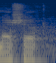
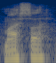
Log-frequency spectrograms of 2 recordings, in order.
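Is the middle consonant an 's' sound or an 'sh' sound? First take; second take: sh; s. First: The middle consonant is an 'sh' sound. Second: The middle consonant is an 's' sound. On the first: This is the speaker's own casual pronunciation. The speaker calls it wrong. "I call them mesha" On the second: This is the technically correct pronunciation. The speaker calls it right. "it's technically uh, M E H S A, so Mesa"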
